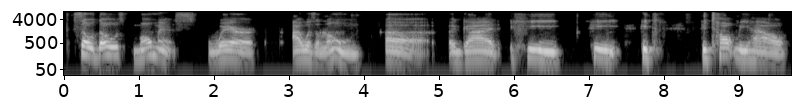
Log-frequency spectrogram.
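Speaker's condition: Stuttering; lifelong stutter, aware of it from about age 4; still stutters, speaks on stage, gave TEDx Charlotte talk, speaking coach Naeem; once felt unable to make sales or phone calls; repeated sounds, repeated words, prolonged sounds, blocks

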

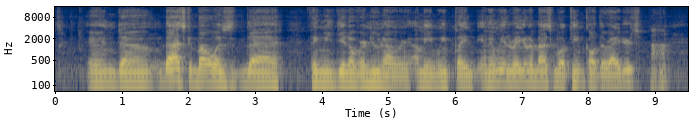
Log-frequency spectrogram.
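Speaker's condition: Spastic cerebral palsy; present from birth, uses wheelchair, tight joints and legs, startles at loud noises, missed school year for surgery; about 59 years with condition, daily range of motion, muscle-relaxing medication against cramps; worries about stuttering on some words, had speech therapy in school

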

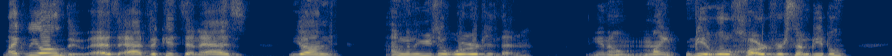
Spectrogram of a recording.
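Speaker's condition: Cerebral palsy; since birth

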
